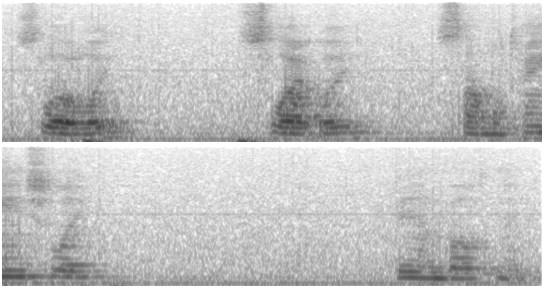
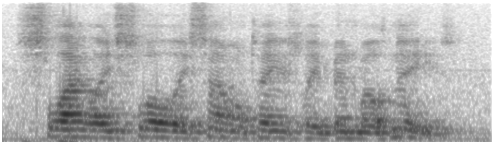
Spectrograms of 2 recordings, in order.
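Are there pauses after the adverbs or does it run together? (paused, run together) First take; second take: paused; run together. First: There are clear pauses after each adverb. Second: The words run together without pauses. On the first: The speaker calls it right. "and also pause is important" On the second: The speaker calls it wrong. "it just runs all together"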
